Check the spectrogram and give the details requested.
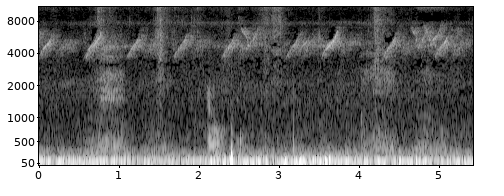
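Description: A bird calling faintly and repeatedly: short, high, falling notes at a steady pace, over a low rumble.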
